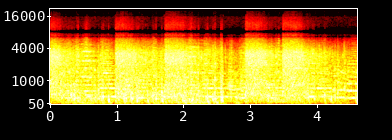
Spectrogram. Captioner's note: gunshots banging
